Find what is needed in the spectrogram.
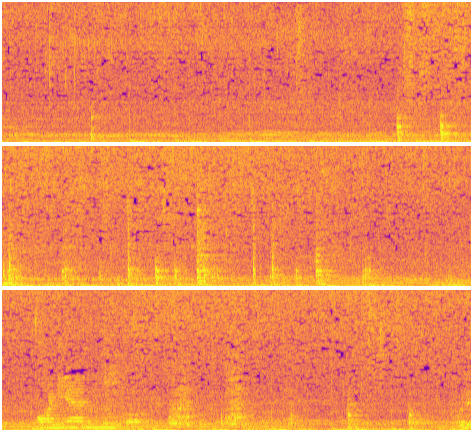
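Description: Chopped ginger, garlic and green chilli sizzling in hot oil in a stainless steel frying pan, a tempering of cumin and asafoetida. From about four seconds in, a wooden spatula scrapes and knocks against the pan again and again as the mixture is stirred.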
